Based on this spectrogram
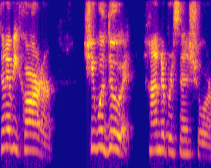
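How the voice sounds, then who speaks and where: The woman's intonation is lively. She speaks very fast. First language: not English. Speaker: medical expert answering parent questions. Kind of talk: question and answer discussion.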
